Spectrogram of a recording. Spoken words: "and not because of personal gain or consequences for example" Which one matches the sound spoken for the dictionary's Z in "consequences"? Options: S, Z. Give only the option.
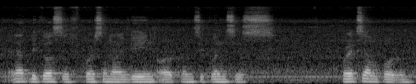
S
